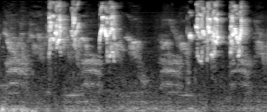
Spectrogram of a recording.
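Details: Lovebirds, kept pairs including green Fischer's and lutino birds, let out of the cage together: loud harsh broadband chirps in bursts, two pairs of bursts with quieter twittering between, sharp and high.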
